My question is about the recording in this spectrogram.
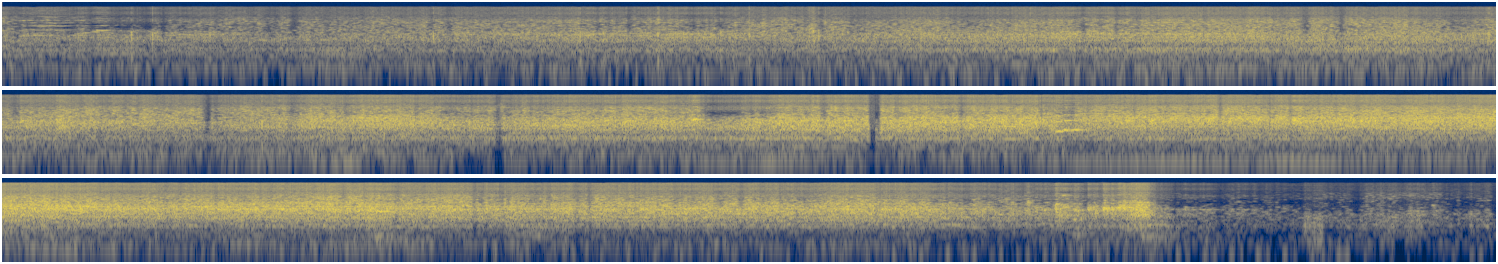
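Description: Volkswagen Beetle's air-cooled engine and road noise growing steadily louder as the car drives up, then cutting off abruptly near the end.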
